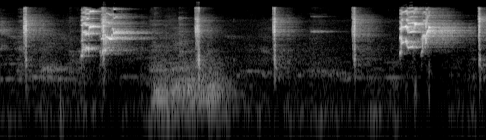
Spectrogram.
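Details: Indonesian lovebird performing ngetik, ngoek and ngekek: irregular sharp ticks mixed with short shrill squeaky bursts, plus a soft low rustle in the middle of the passage.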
